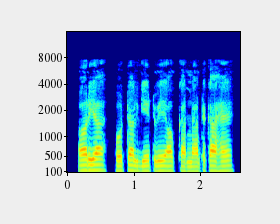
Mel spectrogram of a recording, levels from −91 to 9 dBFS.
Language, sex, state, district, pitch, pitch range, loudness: Hindi, male, Bihar, Jahanabad, 125 Hz, 125-130 Hz, -24 LUFS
